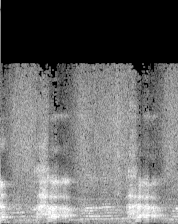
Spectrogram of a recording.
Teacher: ini merupakan tamat Hamzah yang kedua huruf ha Iya dimana letaknya di pangkal tenggorokan bagian depan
